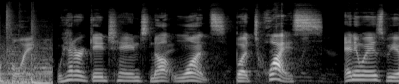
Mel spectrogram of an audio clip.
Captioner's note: voiceover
